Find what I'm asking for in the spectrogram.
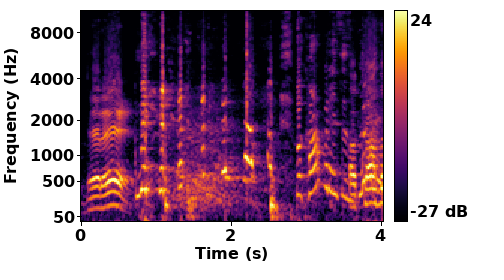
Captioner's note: audience laughing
